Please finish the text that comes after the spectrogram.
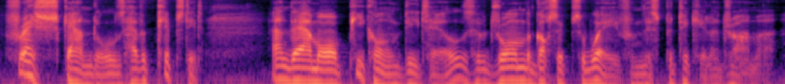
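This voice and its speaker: An actor with an English accent playing a genteel Victorian doctor in a radio drama, measured, literate and courteous. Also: male voice, low-pitched, expressive, breathy edge, dry recording, heavily acted. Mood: measured, reflective. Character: genteel Victorian doctor, wry loyal companion and storyteller. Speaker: actor and narrator. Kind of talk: period radio drama narration and dialogue.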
